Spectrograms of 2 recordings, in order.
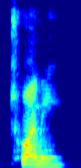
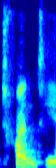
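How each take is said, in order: First: The middle T is dropped. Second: The middle T is clearly pronounced. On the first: The speaker calls it right. "It's just twenty" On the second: The speaker calls it wrong. "You don't say the T, you don't say twenty"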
